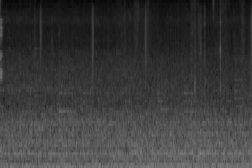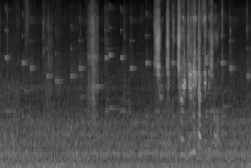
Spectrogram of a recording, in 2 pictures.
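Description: Steady low rumble of road and engine noise inside a car cabin cruising at highway speed.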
